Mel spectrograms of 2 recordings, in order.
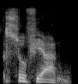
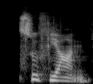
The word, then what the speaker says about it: Sufjan: So, uh, for just for the sake of pronounce, uh, so you can know the pronunciation, it's Sufjan. Sufjan, thank you.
